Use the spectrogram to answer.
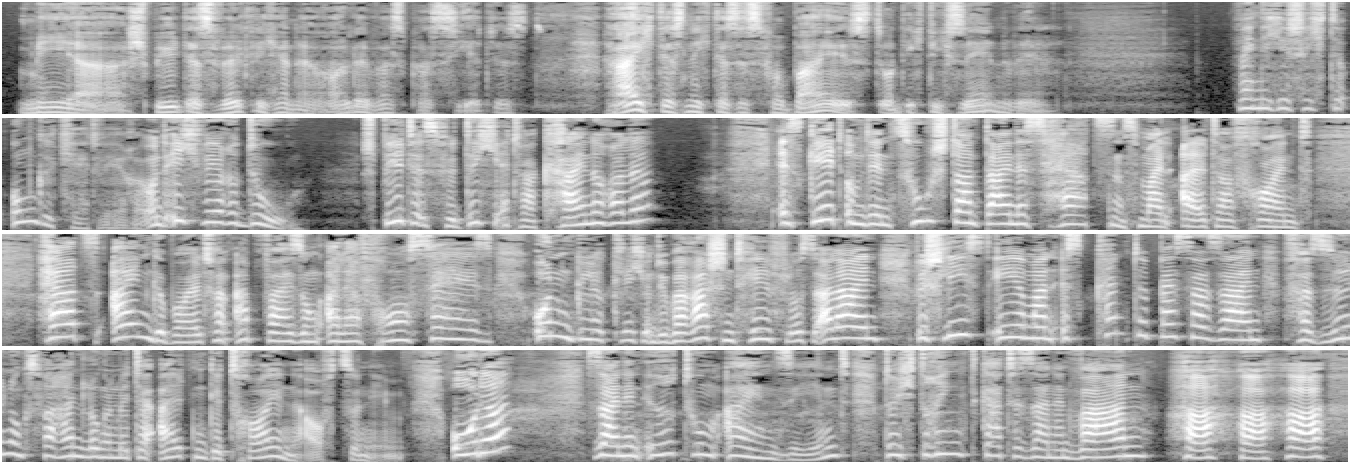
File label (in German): hoerspiel; sommer ohne maenner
